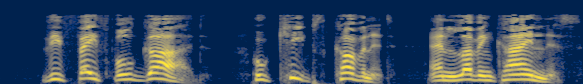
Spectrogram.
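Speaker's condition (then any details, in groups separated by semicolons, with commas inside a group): No condition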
